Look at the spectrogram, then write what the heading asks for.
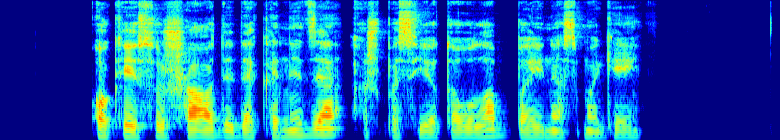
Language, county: Lithuanian, Alytus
